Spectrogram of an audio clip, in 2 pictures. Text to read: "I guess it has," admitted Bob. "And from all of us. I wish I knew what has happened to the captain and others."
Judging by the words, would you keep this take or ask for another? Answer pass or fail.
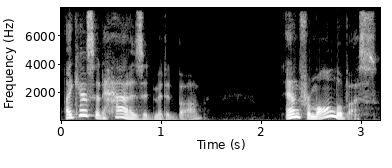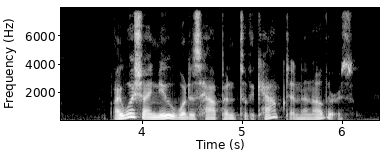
pass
